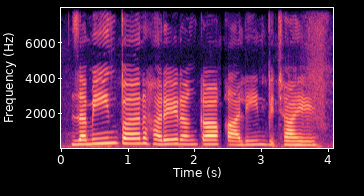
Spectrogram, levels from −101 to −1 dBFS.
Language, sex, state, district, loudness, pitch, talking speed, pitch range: Hindi, female, Madhya Pradesh, Bhopal, -14 LUFS, 245 Hz, 115 wpm, 220-265 Hz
